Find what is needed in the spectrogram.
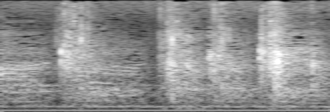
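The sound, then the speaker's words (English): Sharp hand claps from a church audience, a few distinct bursts at uneven spacing, fairly faint and bright, with quiet pauses between them. “Okay, we're going to come right back to why we're clapping in just a second.”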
